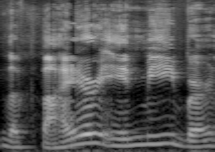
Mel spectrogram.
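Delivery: very high put-on California girl voice. Showing how a motivation line should be said, upbeat Cali girl voice. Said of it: "like an upbeat uh, like Cali girl kind of voice".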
